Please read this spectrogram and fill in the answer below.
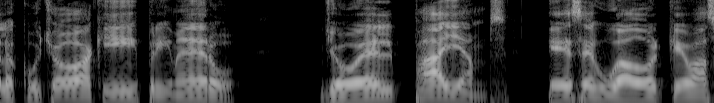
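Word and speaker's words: Payamps: mira, pero detrás del hombre tienen a Joel Piamps. Así que se pronuncia, Piamps.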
